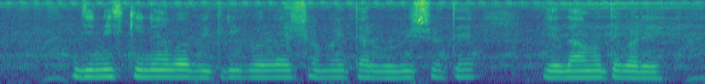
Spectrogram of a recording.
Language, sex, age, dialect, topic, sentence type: Bengali, female, 18-24, Western, banking, statement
